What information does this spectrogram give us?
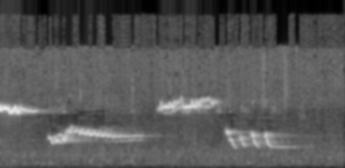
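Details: Clear European robin song phrase of very high thin whistles, a long descending slur, then a quick run of falling notes, over soft running water.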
